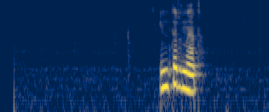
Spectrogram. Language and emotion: Russian, neutral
